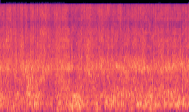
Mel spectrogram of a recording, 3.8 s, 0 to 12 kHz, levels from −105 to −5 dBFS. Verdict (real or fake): fake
